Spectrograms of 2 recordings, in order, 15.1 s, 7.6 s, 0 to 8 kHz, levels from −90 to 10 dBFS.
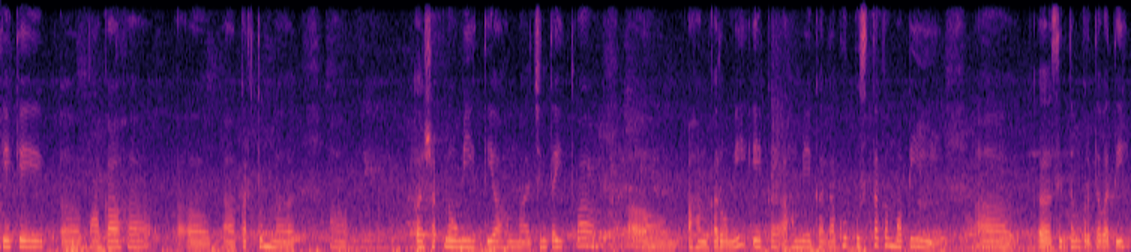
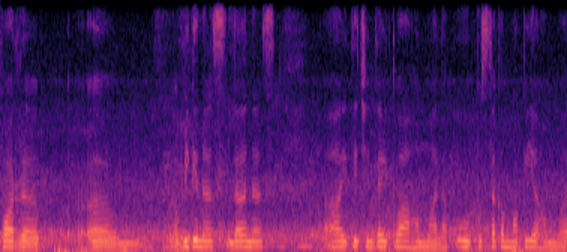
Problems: none marked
